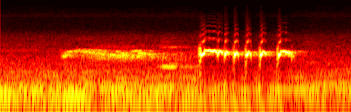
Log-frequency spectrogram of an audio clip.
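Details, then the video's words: Calling local zebra dove, a persistent caller: a soft drawn-out coo, then after a short gap a rapid string of about six clipped, bubbling notes, with a low background hum. "Suara panggilan burung perkutut."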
